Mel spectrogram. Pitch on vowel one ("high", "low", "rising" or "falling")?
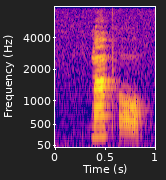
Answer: high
